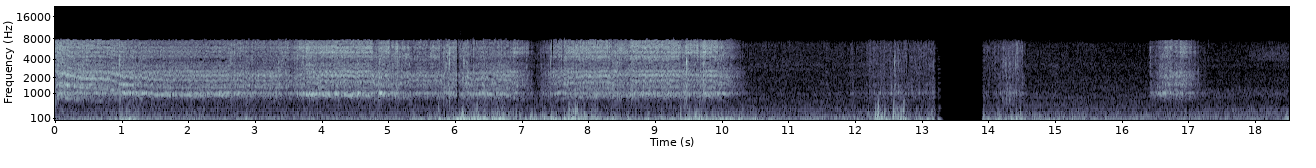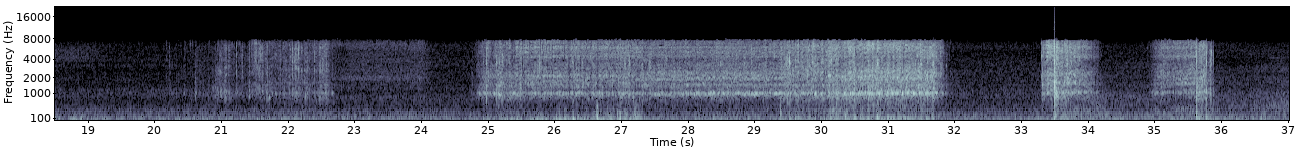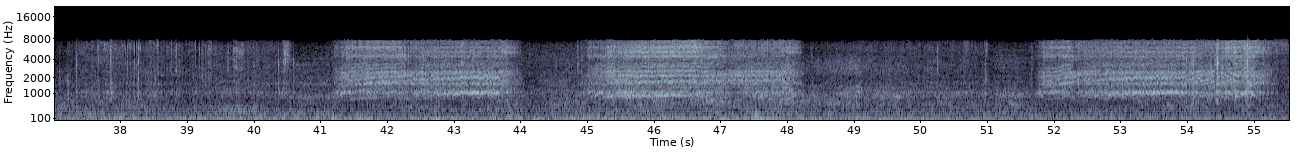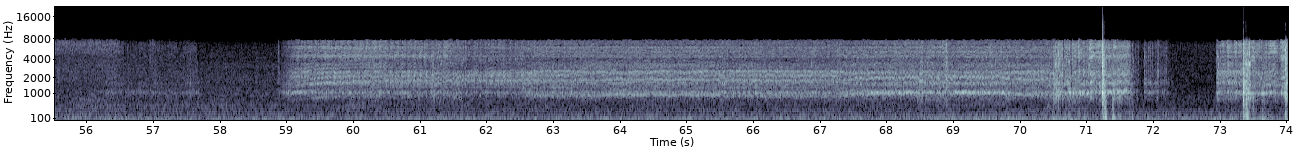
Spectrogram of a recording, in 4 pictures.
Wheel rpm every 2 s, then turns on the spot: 180, 120, 110, 90, 110, 30, 10, 0, 20, 0, 10, 10, 60, 110, 110, 90, 30, 40, 10, 20, 50, 90, 60, 100, 20, 20, 110, 60, 10, 40, 110, 120, 120, 120, 110, 100, 60.
12-14 20-22 36-40 48-50 54-58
